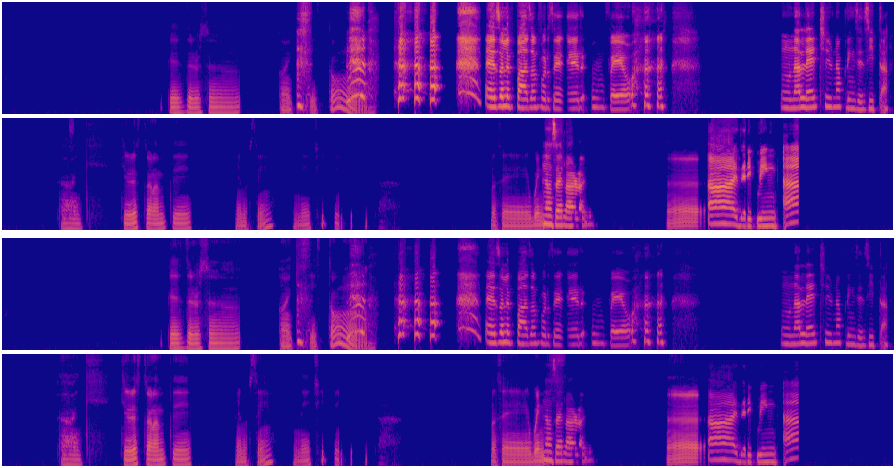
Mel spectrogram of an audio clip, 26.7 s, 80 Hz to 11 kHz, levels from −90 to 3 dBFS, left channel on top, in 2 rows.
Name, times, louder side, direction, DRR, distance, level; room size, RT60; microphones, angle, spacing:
voice 1, 2.5-3.6 4.2-4.4 4.6-5.4 14.2-14.6 15.2-16.2 16.9-17.5 17.8-18.0 18.4-18.5 20.7-21.6 23.4-23.9, right 2 dB, 45° right, 1.4 m, -41 dB
voice 2, 5.2-5.6 5.9-10.4 11.7-13.3 21.5-22.3 24.0-25.3, left 10 dB, 65° left, 0.4 m, -33 dB
open air
head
